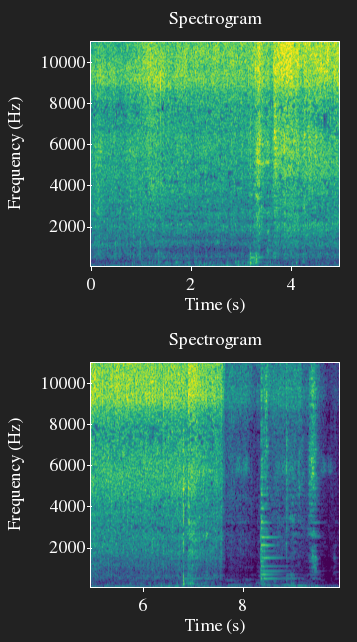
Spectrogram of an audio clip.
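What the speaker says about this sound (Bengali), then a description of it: "নরম হয়ে একবারে ভাজা ভাজা হয়ে কড়াইয়ে লেগে গেছিল" Taro stems with dried fish stir-fried in a wok, cooked without water until soft and sticking to the pan: loud steady sizzling with scraping stirs, then the sizzle suddenly drops to a quieter crackle near the end.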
